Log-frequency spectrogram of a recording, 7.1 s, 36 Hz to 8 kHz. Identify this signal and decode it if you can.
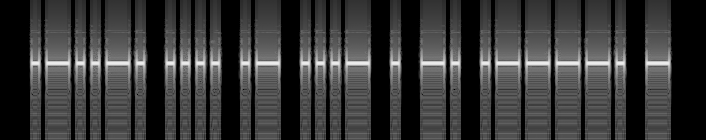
Morse code, heard as a keyed tone, about 16 wpm, 700 Hz. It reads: "HAVEN'T
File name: Book One / 07-Chapter 7 - 16 WPM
